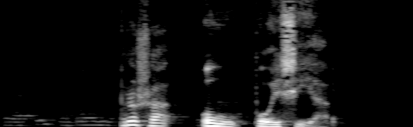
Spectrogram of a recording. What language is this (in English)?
Galician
